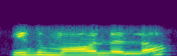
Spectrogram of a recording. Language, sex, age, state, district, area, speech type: Kannada, female, 18-30, Karnataka, Gadag, rural, conversation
